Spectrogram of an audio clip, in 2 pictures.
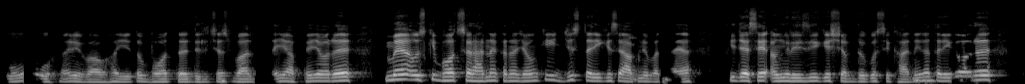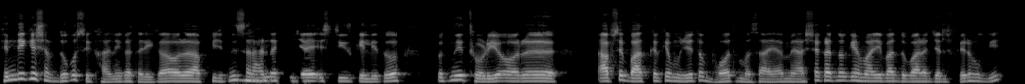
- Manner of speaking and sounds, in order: tapping
- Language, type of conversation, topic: Hindi, podcast, नई पीढ़ी तक आप अपनी भाषा कैसे पहुँचाते हैं?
